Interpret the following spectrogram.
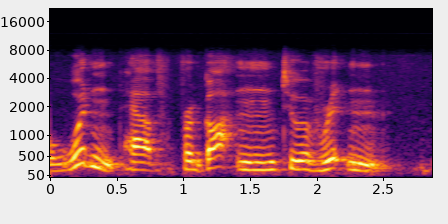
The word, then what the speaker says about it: written: need to mention that very often the T before syllabic N is pronounced as a glottal stop. Listen to the difference between bidden, bitten, ridden, written, sadden, satin, sudden, sutton, burden, burton, Eden, eaten. The second example is pronounced with a glottal stop.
